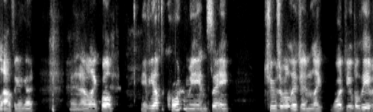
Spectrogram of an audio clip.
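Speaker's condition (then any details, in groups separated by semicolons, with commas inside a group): ALS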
